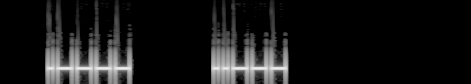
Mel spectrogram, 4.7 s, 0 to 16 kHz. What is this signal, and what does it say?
Morse code, heard as a keyed tone, about 25 wpm, 700 Hz. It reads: 1 2
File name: course / 25:10wpm / 092 Lesson 16d - Letter c - Two Characters 25wpm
